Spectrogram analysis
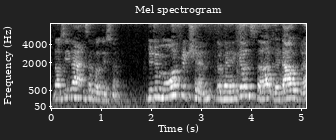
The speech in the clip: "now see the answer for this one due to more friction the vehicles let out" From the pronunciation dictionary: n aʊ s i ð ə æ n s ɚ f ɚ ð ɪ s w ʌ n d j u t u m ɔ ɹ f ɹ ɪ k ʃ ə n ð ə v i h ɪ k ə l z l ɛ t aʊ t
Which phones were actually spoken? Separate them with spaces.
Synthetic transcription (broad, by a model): n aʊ s i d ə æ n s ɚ p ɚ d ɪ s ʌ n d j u t u m ɔ ɹ f ɹ ɪ k ʃ ə n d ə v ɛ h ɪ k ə l s l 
